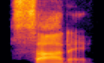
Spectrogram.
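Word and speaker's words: צדי: last part of that's that's what this is Sade Sade sorry not really you just do I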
